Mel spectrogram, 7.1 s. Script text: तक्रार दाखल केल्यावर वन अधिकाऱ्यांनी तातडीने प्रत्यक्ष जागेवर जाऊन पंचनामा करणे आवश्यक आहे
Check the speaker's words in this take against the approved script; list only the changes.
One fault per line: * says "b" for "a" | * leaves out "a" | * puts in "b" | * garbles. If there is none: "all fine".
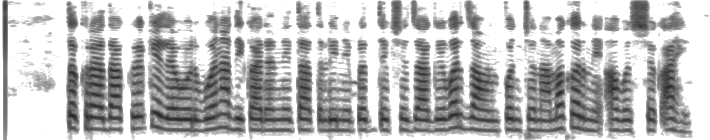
all fine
